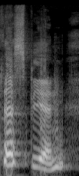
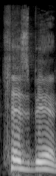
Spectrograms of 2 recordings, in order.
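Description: First: It is said with an Arabic-style pronunciation. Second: It is said with a standard English pronunciation. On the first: The speaker calls it wrong. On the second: The speaker calls it right.

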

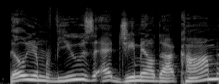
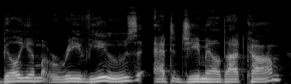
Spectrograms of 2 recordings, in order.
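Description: First: It is said fast. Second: It is said slowly.

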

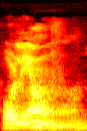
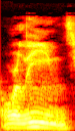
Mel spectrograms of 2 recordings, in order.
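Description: First: It is said with a French-style pronunciation. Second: It is said with an American pronunciation.

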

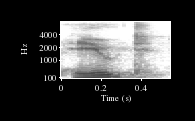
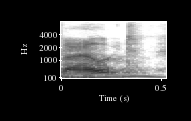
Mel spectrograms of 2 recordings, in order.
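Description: First: It is said with a Canadian accent. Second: It is said with a standard accent.

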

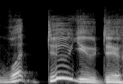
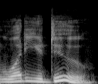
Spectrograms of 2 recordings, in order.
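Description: First: The question sounds pointed and accusing. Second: The question sounds plain and neutral. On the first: It implies the listener's life choices are being judged. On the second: A simple question about someone's job.

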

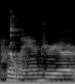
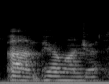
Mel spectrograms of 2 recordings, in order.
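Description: First: The name ends in a -dria sound. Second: The name ends in a -dra sound. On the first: The speaker calls it wrong. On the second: The speaker calls it right.

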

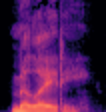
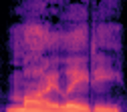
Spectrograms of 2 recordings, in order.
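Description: First: My is reduced and run into lady. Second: My is said fully and distinctly. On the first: "usually pronounced as milady" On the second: "with a very distinct my"

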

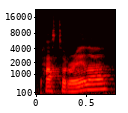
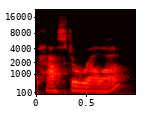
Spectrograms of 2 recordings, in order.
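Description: First: The word is said with Spanish sounds. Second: The word is said with English sounds.

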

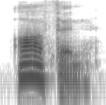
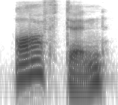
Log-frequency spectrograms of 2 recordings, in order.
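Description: First: The t sound in the middle is silent. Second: The t sound in the middle is pronounced. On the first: "Elizabeth said often" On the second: "Hart apparently said often"

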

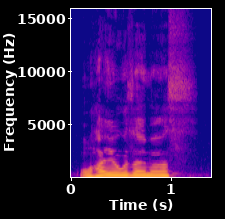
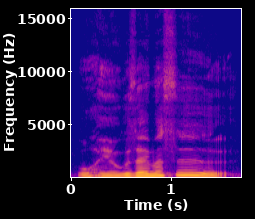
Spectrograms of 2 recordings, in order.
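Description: First: It has the standard Tokyo intonation. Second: It has an unusual, regional-sounding intonation. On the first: It sounds like someone from Tokyo. "これが東京ですけど" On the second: It sounds like someone from another region. "ちょっとあれどこの人かな、東京ではあんまり聞かないですね"

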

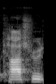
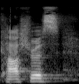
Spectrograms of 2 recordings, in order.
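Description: First: It ends with a t sound, modern Hebrew style. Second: It ends with an s sound, Ashkenazi style.

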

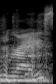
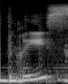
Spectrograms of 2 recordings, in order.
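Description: First: The name is pronounced the English way. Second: The name is pronounced the French way. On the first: The speaker calls it wrong. "It's not Bryce" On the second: The speaker calls it right. "It's French. So that's why we're rolling our R's"

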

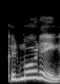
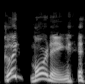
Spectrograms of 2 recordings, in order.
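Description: First: It is said in a calm, even tone. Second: It is said in a flustered, irritated tone.

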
